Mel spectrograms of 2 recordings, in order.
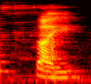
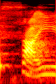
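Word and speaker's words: psi: तो मैंने क्या किया, साई है, साई मतलब इसमें बस साई साई सी सी जैसा प्रोनाउंसिएशन आ रहा है, तो इसको मैंने सी सी ही याद कर लिया।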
